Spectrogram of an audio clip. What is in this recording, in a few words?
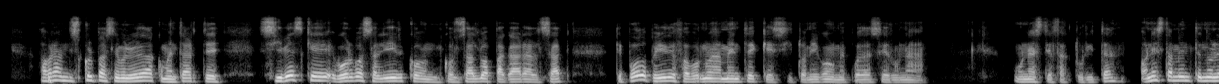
whatsapp ptt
